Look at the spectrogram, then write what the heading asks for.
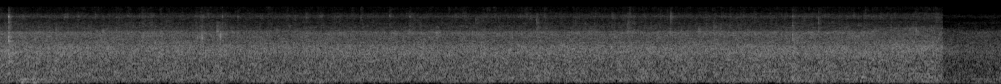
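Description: Steady rain, an even hiss that drops off suddenly near the end.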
